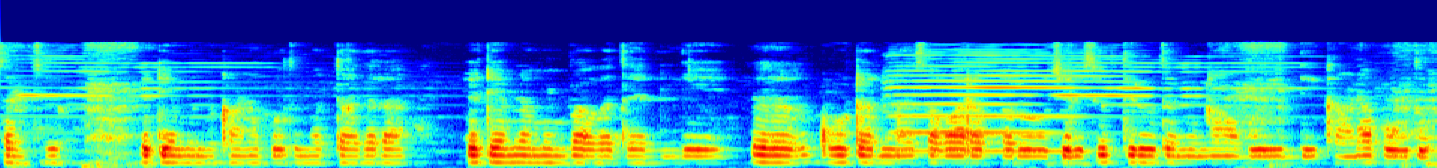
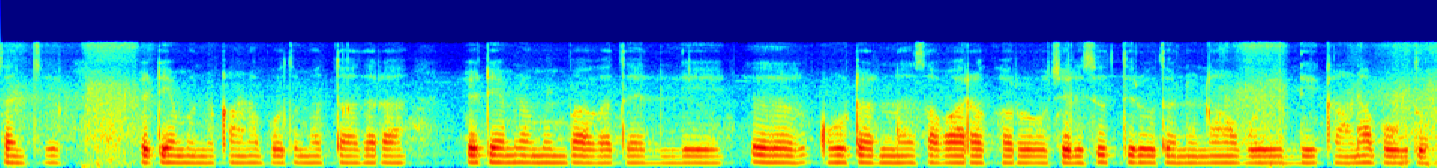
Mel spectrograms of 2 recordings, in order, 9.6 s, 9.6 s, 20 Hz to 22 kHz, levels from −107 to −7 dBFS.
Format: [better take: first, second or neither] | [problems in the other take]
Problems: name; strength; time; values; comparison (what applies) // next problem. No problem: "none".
second | noise reduction (classical method WPE with log-MMSE)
